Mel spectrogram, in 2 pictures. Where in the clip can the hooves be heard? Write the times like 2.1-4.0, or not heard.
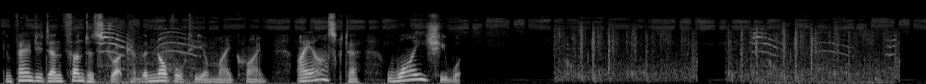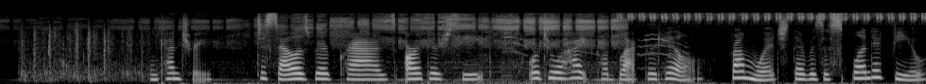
5.5-10.9.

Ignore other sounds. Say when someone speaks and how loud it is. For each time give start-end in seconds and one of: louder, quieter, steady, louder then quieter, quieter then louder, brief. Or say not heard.
0.1-4.6 quieter then louder
10.8-18.4 steady.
